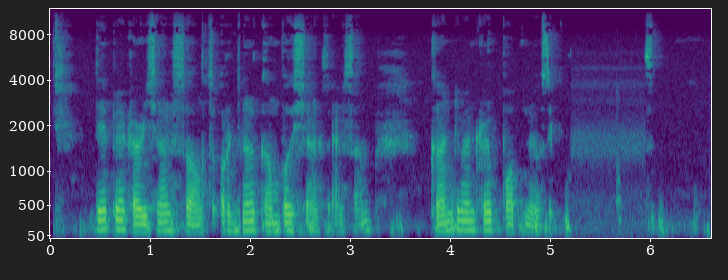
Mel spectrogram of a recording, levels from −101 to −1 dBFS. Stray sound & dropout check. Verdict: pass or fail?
fail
